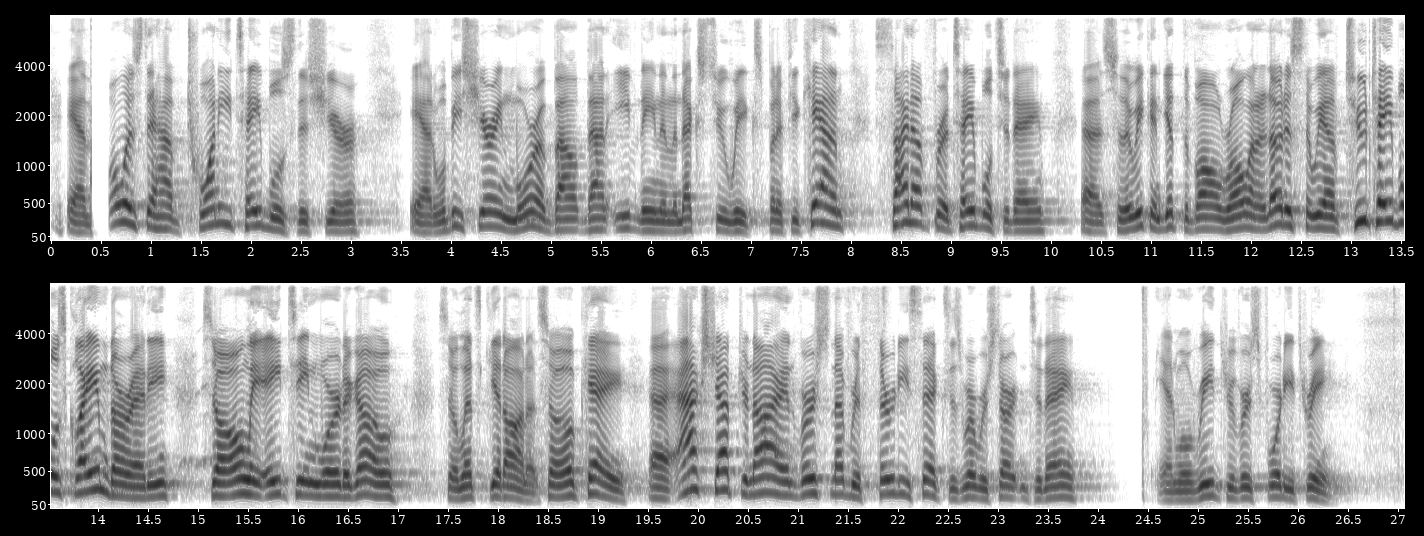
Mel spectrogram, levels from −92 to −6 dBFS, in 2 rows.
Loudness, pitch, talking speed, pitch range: -30 LUFS, 160 Hz, 180 wpm, 140-190 Hz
